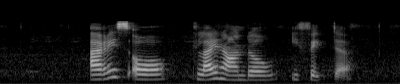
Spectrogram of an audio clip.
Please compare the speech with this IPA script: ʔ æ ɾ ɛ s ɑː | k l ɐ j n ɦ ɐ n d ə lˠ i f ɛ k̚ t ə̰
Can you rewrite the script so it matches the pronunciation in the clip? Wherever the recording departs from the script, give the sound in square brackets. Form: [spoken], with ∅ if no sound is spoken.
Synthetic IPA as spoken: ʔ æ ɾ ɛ s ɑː | k l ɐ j n ɦ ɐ n d ə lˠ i f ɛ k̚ t ə̰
